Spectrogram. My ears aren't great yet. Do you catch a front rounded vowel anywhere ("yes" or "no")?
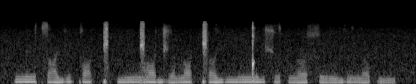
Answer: no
